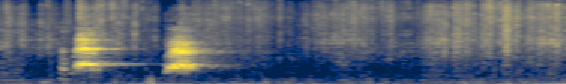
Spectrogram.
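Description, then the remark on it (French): A dog barks twice in quick succession, sharp, in a residential neighbourhood, followed by a low steady background hum with no voices. “Les chiens n'aiment pas les cannes blanches.”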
